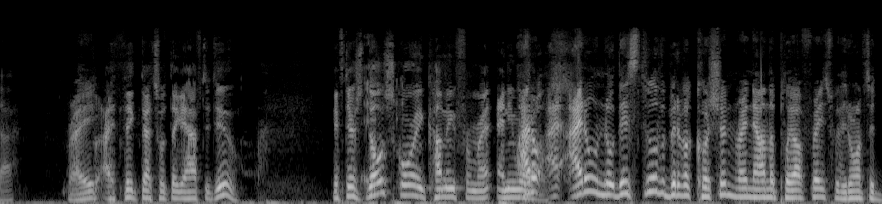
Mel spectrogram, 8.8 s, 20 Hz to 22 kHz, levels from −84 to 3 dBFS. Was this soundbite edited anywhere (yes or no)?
no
